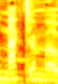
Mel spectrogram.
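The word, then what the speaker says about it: MacDermot: followed by Coffee Cold by Galt McDermott. Is that how I say it? – It's like Gal McDermott, because I think he's French.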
